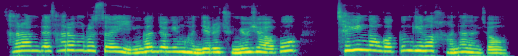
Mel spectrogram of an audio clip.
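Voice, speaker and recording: A woman's voice: a little high, dark tone, lightly acted. A woman playing a smug male job applicant, an ex-husband who talks in long, self-justifying answers in a story radio drama.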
